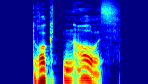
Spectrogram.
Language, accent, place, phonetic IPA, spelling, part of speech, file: German, Germany, Berlin, [ˌdʁʊktn̩ ˈaʊ̯s], druckten aus, verb, De-druckten aus.ogg
- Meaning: inflection of ausdrucken: 1. first/third-person plural preterite 2. first/third-person plural subjunctive II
